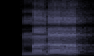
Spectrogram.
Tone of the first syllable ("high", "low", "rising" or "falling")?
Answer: low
